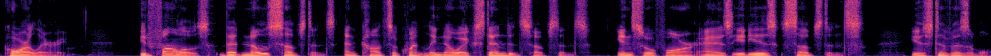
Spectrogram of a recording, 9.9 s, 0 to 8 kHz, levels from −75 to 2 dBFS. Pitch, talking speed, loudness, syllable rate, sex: 105 Hz, 115 wpm, -18 LUFS, 4.6 syllables/s, male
